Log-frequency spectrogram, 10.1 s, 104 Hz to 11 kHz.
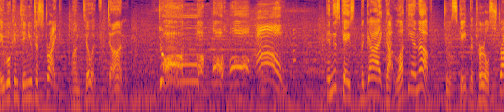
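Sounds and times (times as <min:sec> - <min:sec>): man yelling in pain: 0:03.2 - 0:05.9.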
